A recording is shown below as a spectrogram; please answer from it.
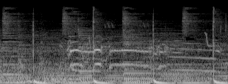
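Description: A gamefowl rooster crows once, starting about two-thirds of a second in and lasting just over a second, over background music with a steady drum beat.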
